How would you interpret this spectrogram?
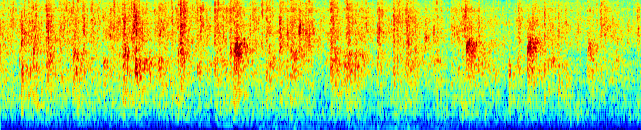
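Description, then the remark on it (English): A crowd applauds to thank those who donated to fundraising that let every youth go on a trip for free, many hands clapping in a dense, even patter that holds at a constant level for a few seconds with no voices over it. “So thank you. Round of applause.”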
